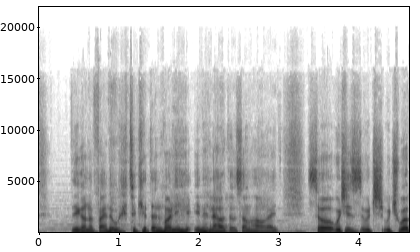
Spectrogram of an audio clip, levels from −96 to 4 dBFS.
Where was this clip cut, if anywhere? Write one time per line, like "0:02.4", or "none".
none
